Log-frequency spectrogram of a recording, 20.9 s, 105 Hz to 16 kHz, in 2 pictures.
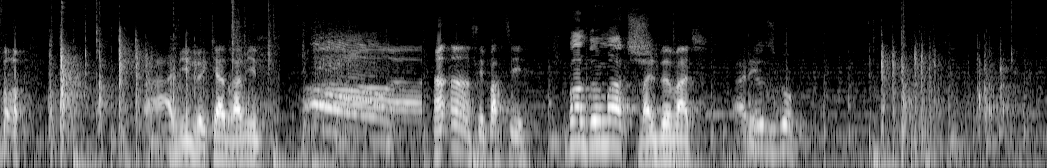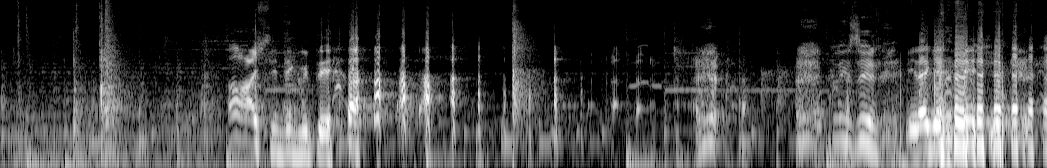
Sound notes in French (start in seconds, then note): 13.7 rire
